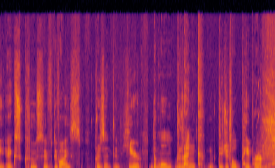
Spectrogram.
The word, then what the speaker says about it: Montblanc: The M blank digital paper. It is not Mlanc. It is Mlong. You peasant.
